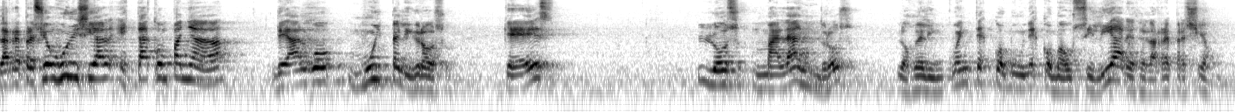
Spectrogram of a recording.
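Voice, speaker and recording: Very slow speech broken by long, frequent pauses, with pitch that swings very widely. Background noise is noticeable throughout. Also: man, high pitch for a man. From Venezuela. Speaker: writer, journalist, broadcaster and politician. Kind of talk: conference talk.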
